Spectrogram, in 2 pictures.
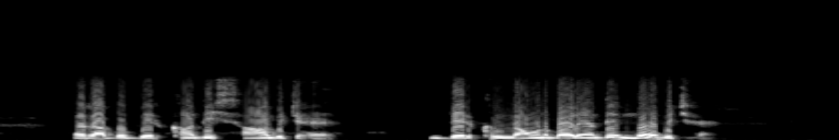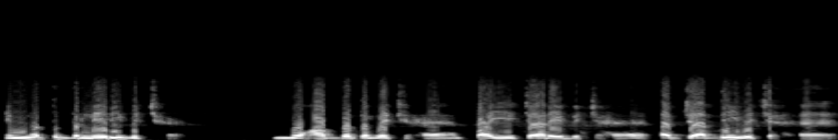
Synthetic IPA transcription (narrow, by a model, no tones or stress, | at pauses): ɾəbbɪɾkʰãːd̪iːsãːʋɪt͡ʃɦɛː | bɪɾkʰlaːʊɳʋaːljãːd̪eːmõːbɪt͡ʃɦɛ̰ː | ɦɪmːət̪d̪əleːɾiːʋɪt͡ʃɦɛː | mʊɦəbːət̪ʋɪt͡ʃhɛːpaːiːt͡ʃaːɾeːʋɪt͡ʃhɛːəd͡ʒaːd̪iːʋɪt͡ʃhɛ̰ː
